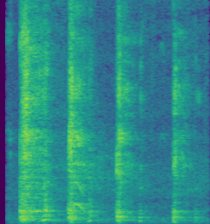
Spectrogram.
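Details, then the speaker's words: An adult speaker has a brief coughing fit of four sharp coughs in quick succession mid-speech and asks someone to pat his back; cough. "не я не кашляю постучите кто-нибудь по спине"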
